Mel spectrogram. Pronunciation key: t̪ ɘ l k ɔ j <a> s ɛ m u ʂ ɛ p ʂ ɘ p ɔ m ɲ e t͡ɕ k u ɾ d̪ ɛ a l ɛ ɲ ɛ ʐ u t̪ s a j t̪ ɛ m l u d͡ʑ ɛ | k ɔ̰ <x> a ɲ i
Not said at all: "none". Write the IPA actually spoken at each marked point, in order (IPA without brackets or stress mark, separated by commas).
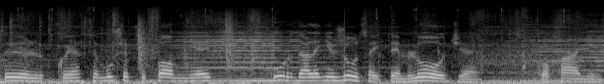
a, x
